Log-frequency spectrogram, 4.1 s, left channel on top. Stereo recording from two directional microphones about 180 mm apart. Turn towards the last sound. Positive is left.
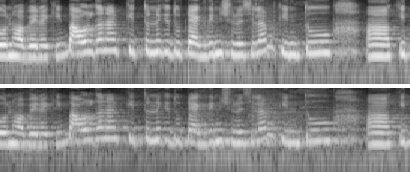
turn(degrees=30)  # may be behind; listen again after turning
